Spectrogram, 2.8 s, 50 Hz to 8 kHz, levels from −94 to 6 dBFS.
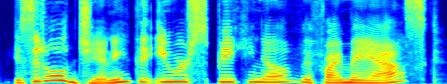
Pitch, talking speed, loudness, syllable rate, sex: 275 Hz, 280 wpm, -16 LUFS, 6.1 syllables/s, female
